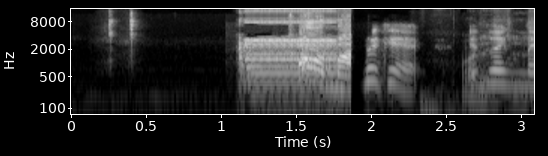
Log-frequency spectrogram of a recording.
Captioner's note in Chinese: 嗡嗡聲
